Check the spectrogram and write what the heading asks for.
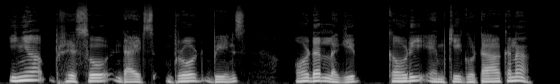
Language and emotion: Santali, neutral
